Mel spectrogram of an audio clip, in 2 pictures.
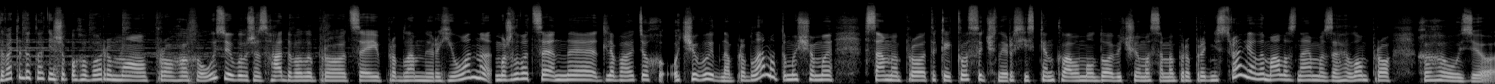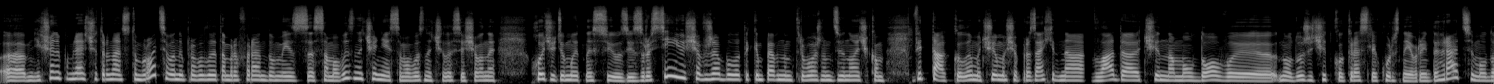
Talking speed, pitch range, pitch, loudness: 175 wpm, 185-220 Hz, 195 Hz, -24 LUFS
